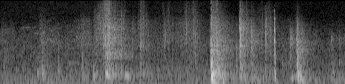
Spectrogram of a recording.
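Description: A door is pushed open with a sudden heavy thud partway through as someone bursts in without knocking, surrounded by scattered bumps and shuffling footsteps. Nobody speaks.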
